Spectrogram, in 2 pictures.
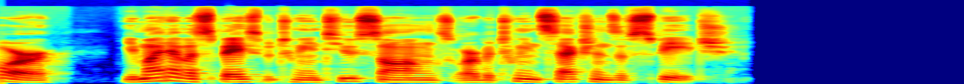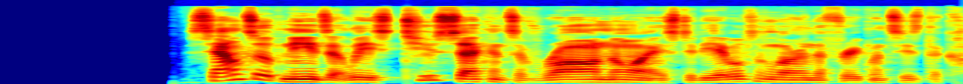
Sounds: speech

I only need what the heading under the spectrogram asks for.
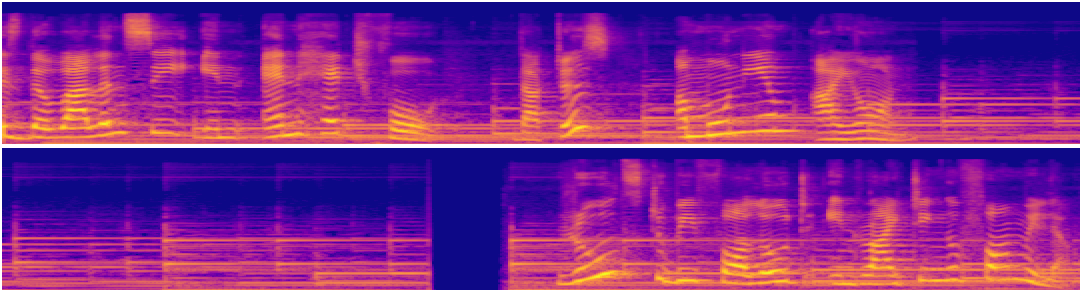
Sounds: speech
music

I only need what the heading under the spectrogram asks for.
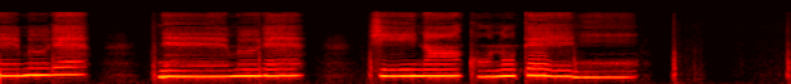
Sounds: lullaby

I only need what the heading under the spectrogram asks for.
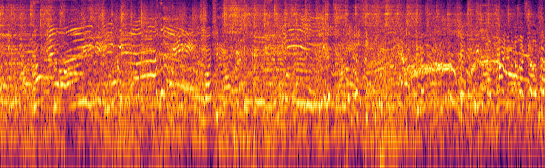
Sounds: speech
music

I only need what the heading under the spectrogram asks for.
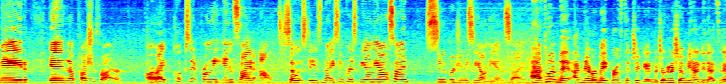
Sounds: speech

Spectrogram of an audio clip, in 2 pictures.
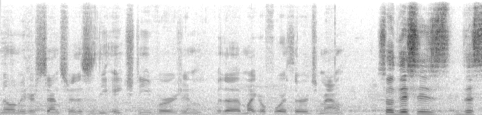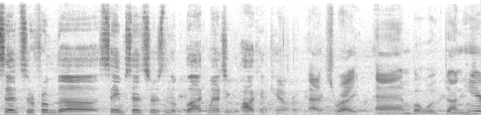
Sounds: speech

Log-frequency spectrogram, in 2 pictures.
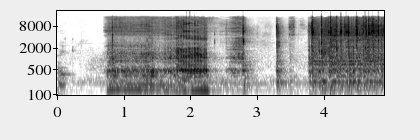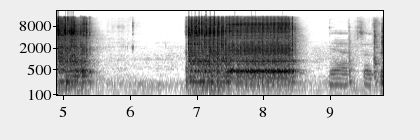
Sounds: speech
alarm clock

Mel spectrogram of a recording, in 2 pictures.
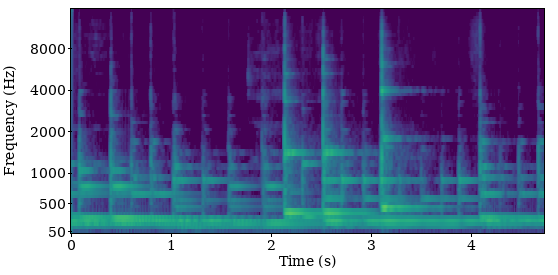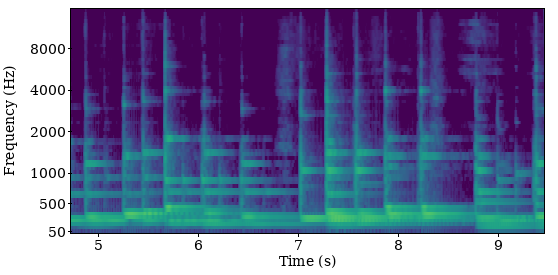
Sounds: playing vibraphone

